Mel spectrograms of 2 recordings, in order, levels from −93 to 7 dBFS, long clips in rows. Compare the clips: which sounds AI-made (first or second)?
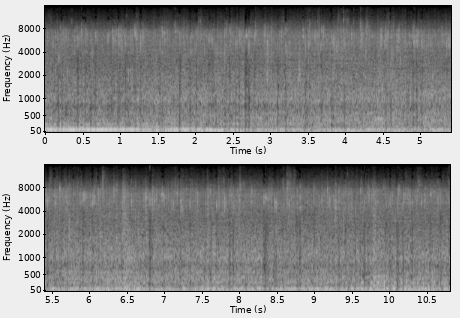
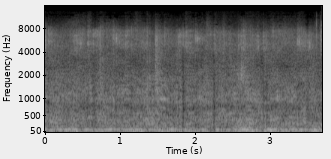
second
